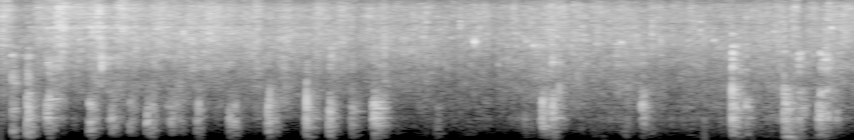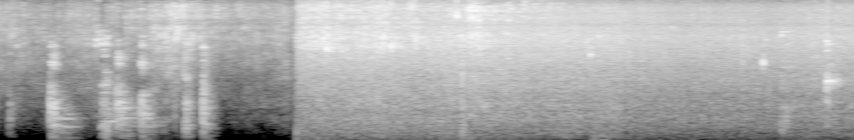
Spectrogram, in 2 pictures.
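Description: Onion and celery go into a hot pan for shrimp fried rice, with a run of clicking, scraping stirs followed by a sudden, louder, steady sizzle and hiss that holds close and bright.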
